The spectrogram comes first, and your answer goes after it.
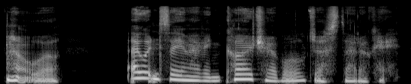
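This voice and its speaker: A woman playing a caring, softly dominant vampire professor in an ASMR roleplay, talking gently and intimately to the listener, with breathy drops toward a whisper. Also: fairly low pitch, animated, normal speed, no room sound, studio quality. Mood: chatty, casual.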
